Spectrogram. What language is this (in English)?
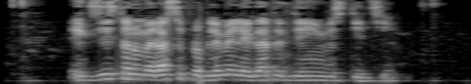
Romanian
